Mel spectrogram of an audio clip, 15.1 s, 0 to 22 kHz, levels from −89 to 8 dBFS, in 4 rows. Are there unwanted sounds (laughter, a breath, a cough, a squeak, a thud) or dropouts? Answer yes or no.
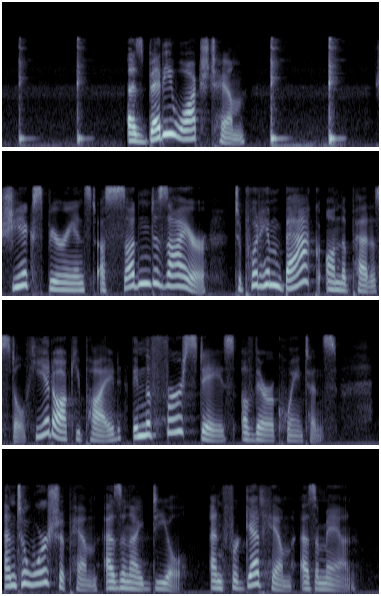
yes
